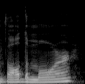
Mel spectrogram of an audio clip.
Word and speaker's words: Voldemort: Did you know the book say it was actually Voldemort? He did. Like the pronunciation.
